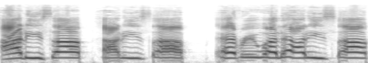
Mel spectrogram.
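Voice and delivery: high, loud screaming. Retelling how she called for the nurse, reenacting a scream. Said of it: "And I'm like screaming for the nurse".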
